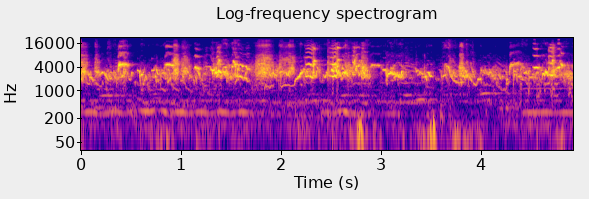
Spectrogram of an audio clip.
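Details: Rare-coloured budgerigars at play with toys give a lively, unbroken warble of high chirps and squeaky notes, punctuated by a couple of soft knocks.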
